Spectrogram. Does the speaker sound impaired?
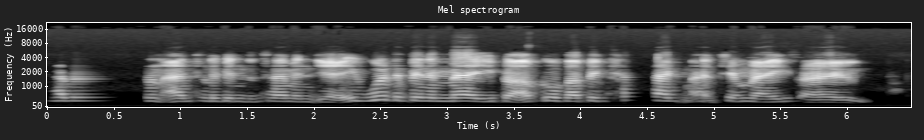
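Yes: cerebral palsy; wheelchair user.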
